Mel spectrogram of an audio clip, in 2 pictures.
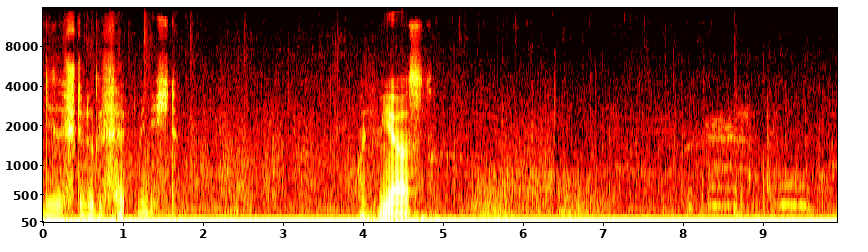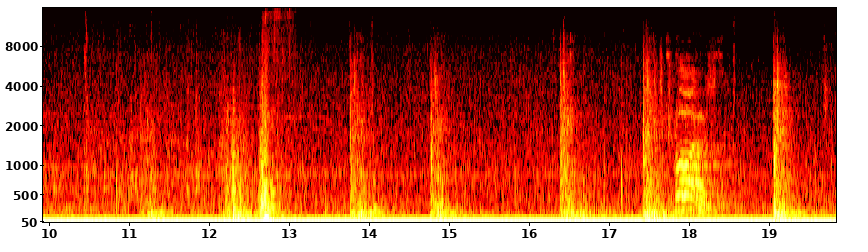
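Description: Footsteps fall on wet cobblestones.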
